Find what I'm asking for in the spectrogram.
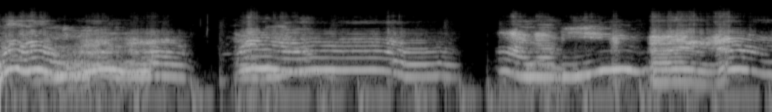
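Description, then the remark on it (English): A husky named Brutus the Goofus gives drawn-out, wavering howls and moans in three long, loud phrases, bending in pitch as it says "I love you" back to its owner. “And his owner's saying, I love you. I love you. And he says it back.”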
